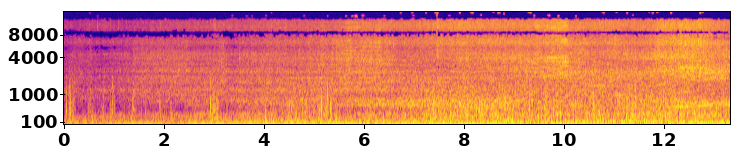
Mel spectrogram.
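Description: Two Queensland Rail diesel-electric locomotives hauling a passenger train pass close by. There is a deep engine rumble that grows louder over the first several seconds, then the steady rolling noise of the carriages going past.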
